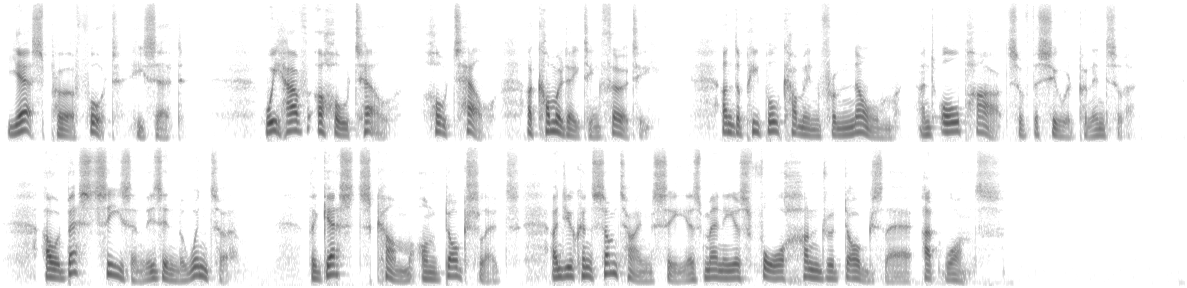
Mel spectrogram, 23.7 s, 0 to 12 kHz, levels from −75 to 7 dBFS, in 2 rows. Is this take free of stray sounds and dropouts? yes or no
yes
